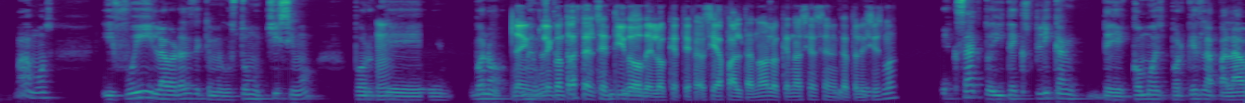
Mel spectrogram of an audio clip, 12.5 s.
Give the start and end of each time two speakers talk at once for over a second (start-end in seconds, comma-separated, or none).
5.1-6.5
